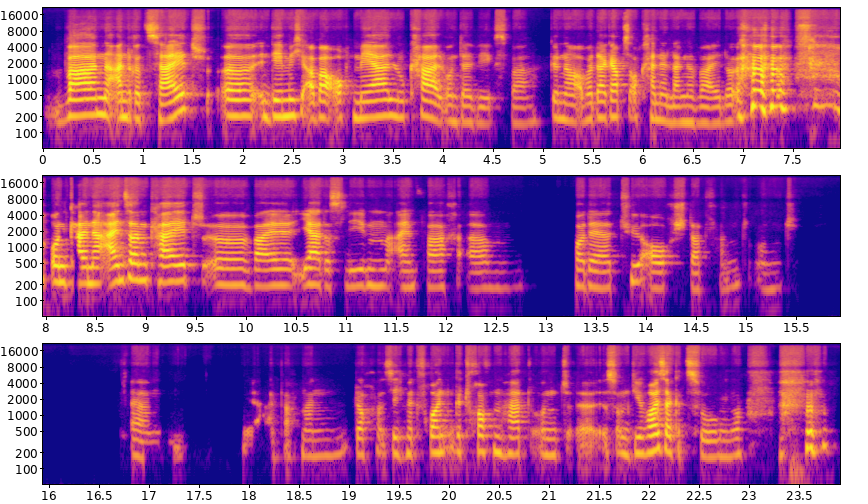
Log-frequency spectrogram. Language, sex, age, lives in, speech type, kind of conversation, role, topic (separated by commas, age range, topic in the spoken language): German, female, 40-44, Spain, conversation, podcast, guest, Wie gehst du unterwegs mit Einsamkeit um?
